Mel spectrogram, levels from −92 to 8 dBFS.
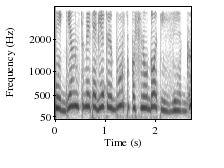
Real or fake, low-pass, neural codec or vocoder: fake; 3.6 kHz; codec, 44.1 kHz, 2.6 kbps, SNAC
